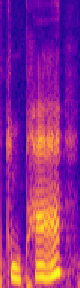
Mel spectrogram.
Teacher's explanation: to compare, the stress would be at the end, and comparison goes in the middle, a comparison.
